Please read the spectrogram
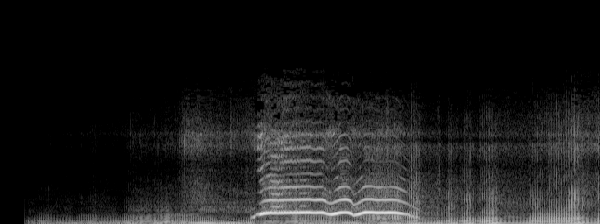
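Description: Off-road race vehicle's engine revving up and down as it drives. From about two and a half seconds in, a loud, high wavering tone cuts in over it for about a second and a half, then falls away.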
